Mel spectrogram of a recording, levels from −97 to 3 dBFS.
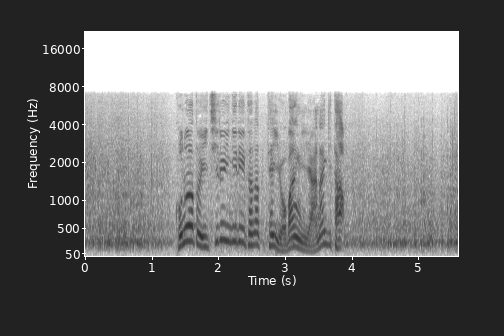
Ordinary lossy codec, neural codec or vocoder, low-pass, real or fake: none; none; 7.2 kHz; real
